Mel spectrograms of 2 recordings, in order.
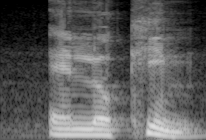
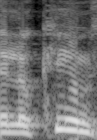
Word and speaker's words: Elohim: And the second name is, of course, Elohim, right? It's written with an H, but we pronounce it with a K.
